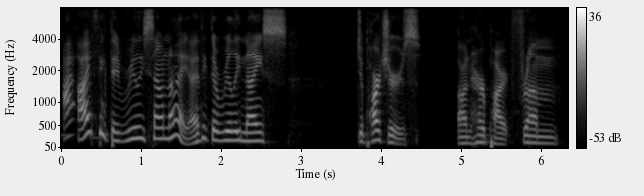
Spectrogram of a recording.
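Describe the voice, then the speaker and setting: A man's voice: high voice, expressive, a little slow, bright, forceful tone, dry recording, clean studio sound. A man co-hosting a podcast about an album, talking it through thoughtfully and often restarting his sentences. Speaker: podcast co-host. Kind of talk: casual music discussion.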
